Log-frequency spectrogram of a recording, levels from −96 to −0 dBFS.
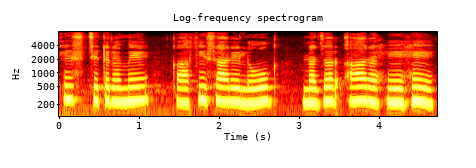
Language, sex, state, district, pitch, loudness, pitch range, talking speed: Hindi, female, Madhya Pradesh, Bhopal, 235 Hz, -14 LUFS, 225-245 Hz, 125 wpm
